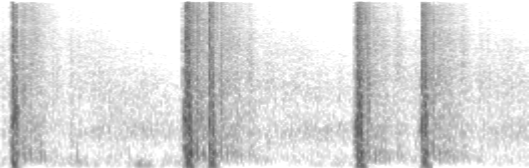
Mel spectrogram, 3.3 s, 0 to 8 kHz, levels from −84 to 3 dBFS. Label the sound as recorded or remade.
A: recorded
